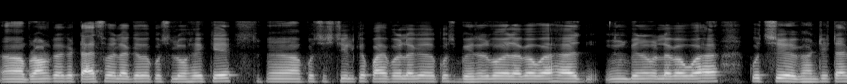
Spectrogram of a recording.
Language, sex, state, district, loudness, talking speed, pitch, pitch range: Hindi, male, Bihar, West Champaran, -17 LUFS, 240 wpm, 135 Hz, 130-140 Hz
